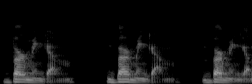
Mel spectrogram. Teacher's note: Esse H, ele não é pronunciado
